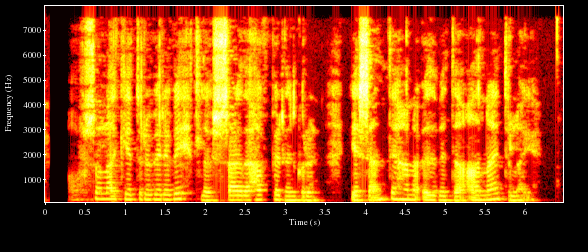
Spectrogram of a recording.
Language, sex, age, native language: Icelandic, female, 30-39, Icelandic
